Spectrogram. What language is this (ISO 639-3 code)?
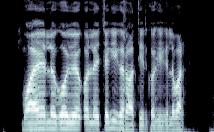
kln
